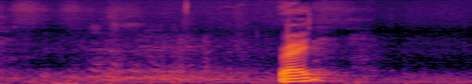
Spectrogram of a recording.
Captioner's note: laughter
